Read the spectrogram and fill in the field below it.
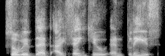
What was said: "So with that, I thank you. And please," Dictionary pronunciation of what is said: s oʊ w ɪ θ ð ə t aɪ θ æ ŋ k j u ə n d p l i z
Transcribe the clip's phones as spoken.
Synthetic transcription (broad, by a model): s oʊ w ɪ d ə t aɪ t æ ŋ k j u ə n d p l i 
